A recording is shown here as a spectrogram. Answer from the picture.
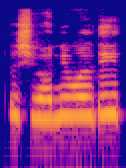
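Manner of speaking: ordinary delivery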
